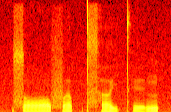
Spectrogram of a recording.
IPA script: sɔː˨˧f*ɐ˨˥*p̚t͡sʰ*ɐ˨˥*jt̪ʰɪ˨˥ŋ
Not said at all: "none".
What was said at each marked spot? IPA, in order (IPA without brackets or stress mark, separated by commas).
ɐ˨˥, ɐ˨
